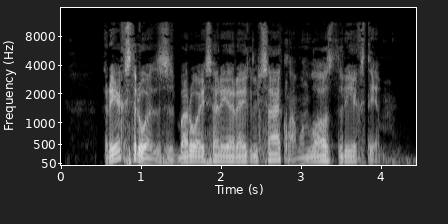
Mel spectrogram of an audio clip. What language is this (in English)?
Latvian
